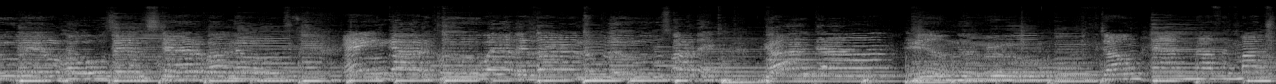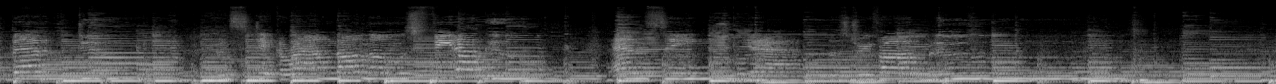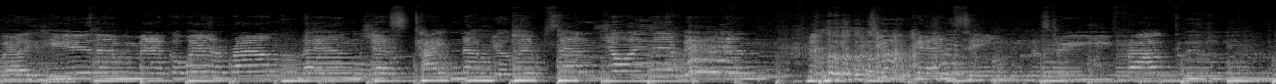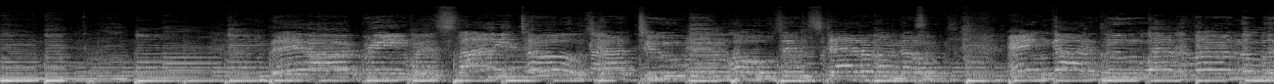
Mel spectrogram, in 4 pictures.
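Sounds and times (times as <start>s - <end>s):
women singing: 0.0s - 24.3s, 25.3s - 51.0s
acoustic guitar strumming: 0.0s - 51.0s.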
